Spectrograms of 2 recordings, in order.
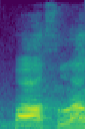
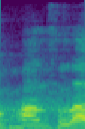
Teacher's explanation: कोई नाक का अधिक प्रयोग करता है और कहाँ को कहाँ, फासला को फांसला कहता है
